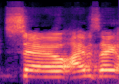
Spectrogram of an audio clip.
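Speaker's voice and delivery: ordinary talk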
